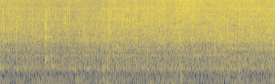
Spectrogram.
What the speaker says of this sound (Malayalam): മൂക്കട്ടെ അഞ്ച് മിനിറ്റ് നന്നായിട്ട് മസാലയൊക്കെ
